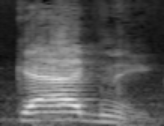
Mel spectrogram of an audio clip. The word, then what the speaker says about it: Gagne: And then your last name is G-A-G-N-E, Gagne, correct? – Correct. – And how often do people get... What give me the pronunciation again.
